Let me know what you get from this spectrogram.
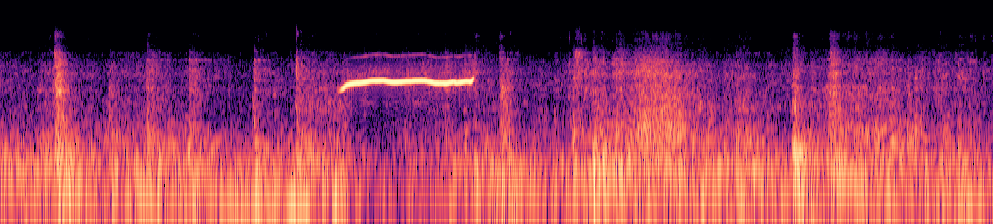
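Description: Container freight train wagons rolling past, with a steady rumble and the clickety-clack of wheels over rail joints. Just past three seconds in, one shrill single-note whistle lasts about a second and a half and is louder than the train.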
